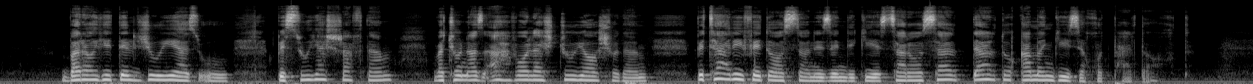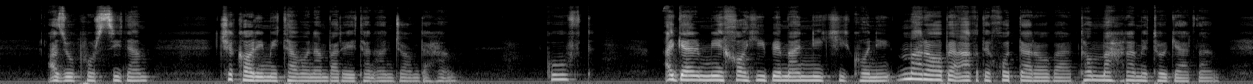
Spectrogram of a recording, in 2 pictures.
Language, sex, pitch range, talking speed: Persian, female, 155-195 Hz, 115 wpm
